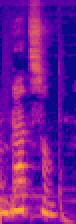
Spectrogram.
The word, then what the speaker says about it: Braco: Ya memang guys, tulisannya Bratso tapi kita tetap bacanya Bratso.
